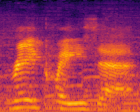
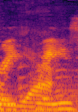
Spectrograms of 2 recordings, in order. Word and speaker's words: Rayquaza: thing about it is part of the name is based on Quasar. Oh, therefore Rayquaza. Yeah. I used to call it Rayquaza, but now it's like, you know what? After calling it Rayquaza so many times, I'm used to it.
